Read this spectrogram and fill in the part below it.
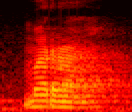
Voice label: "Eye", Nalik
